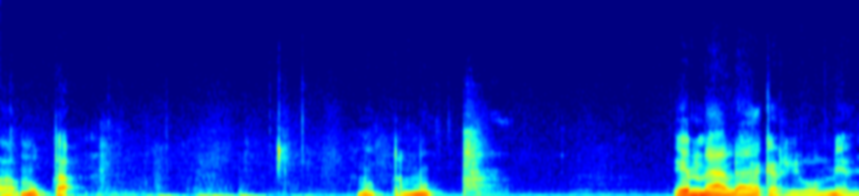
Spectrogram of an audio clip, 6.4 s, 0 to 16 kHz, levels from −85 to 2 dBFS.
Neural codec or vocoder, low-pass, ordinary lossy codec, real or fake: codec, 44.1 kHz, 7.8 kbps, DAC; 14.4 kHz; AAC, 96 kbps; fake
